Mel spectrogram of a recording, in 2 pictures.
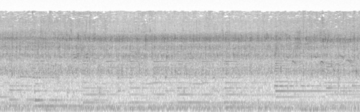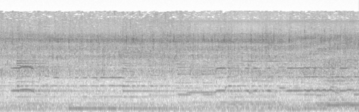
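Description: Background music: held notes that step from one pitch to another every second or two, at a steady moderate level.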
